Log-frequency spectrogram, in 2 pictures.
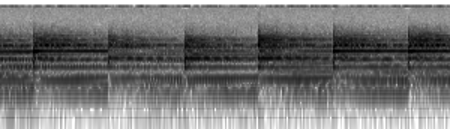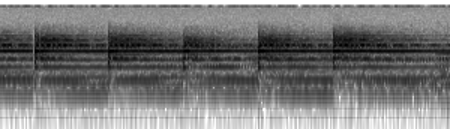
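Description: A deep bell tolling steadily, about two strokes a second, each stroke ringing on into the next: the strokes of midnight ushering in the new year.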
